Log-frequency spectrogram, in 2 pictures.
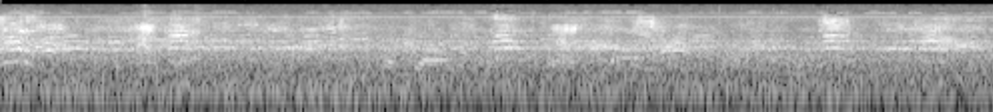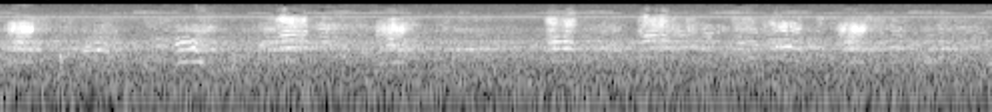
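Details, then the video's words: Large migrating flock of snow geese on a school yard: a constant din of overlapping honks, with sharper individual yelping calls bursting out every second or so above the steady crowd noise. "Snow Geese Invation"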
